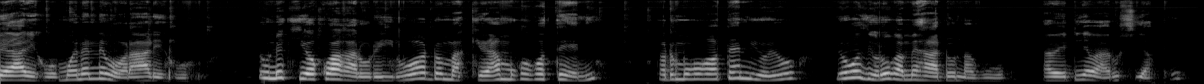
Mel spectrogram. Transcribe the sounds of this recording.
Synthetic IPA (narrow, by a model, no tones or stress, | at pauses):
aɾeɦwɔmwɛnɛnewɔɾaːɾehwɔ | eunekiɔkwaɣaɾoɾeiɾwɔdomakeojamoɣɔɣɔtɛni | tɔːndomoɣɔɣɔtɛniojo | joɣoðioɾoɣamɛɦadonaɣwɔ | nawɛːdiɛwaɾusiaku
